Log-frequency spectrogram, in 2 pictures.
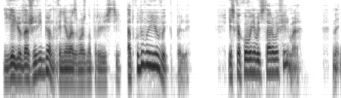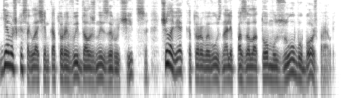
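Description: A man's voice: on the low side, very animated, brisk, no room sound, clean studio sound. A man voicing a fussy older male detective who lectures suspects in a precise, theatrical manner. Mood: lecturing. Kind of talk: audiobook character reading.

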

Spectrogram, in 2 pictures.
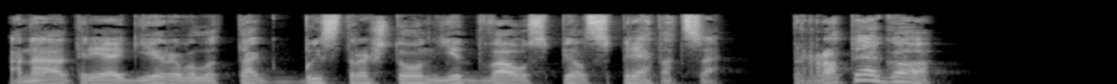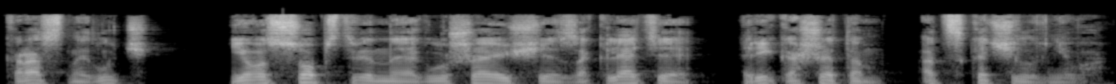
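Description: A man narrating an audiobook in a dramatic, expressive style. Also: on the low side, moderate pace, husky.

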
